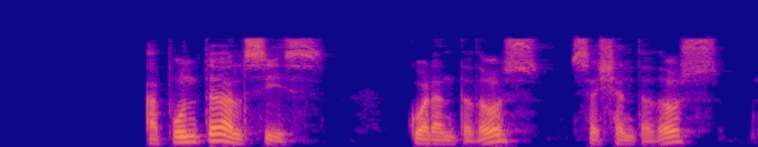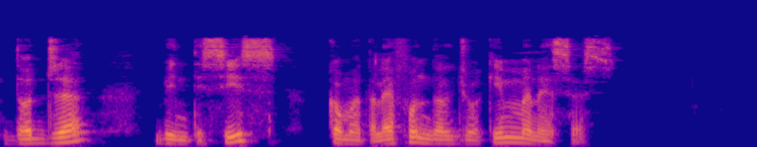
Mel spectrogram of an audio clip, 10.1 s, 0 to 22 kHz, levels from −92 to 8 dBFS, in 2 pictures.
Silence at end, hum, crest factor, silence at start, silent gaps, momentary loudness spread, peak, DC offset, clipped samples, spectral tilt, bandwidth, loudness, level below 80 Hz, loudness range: 0.95 s; none; 20 dB; 1 s; 2.59-2.72 s; 11 LU; -8 dBFS; under 0.1%; under 0.1%; -4 dB/octave; 8 kHz; -28 LUFS; -68 dBFS; 3 LU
